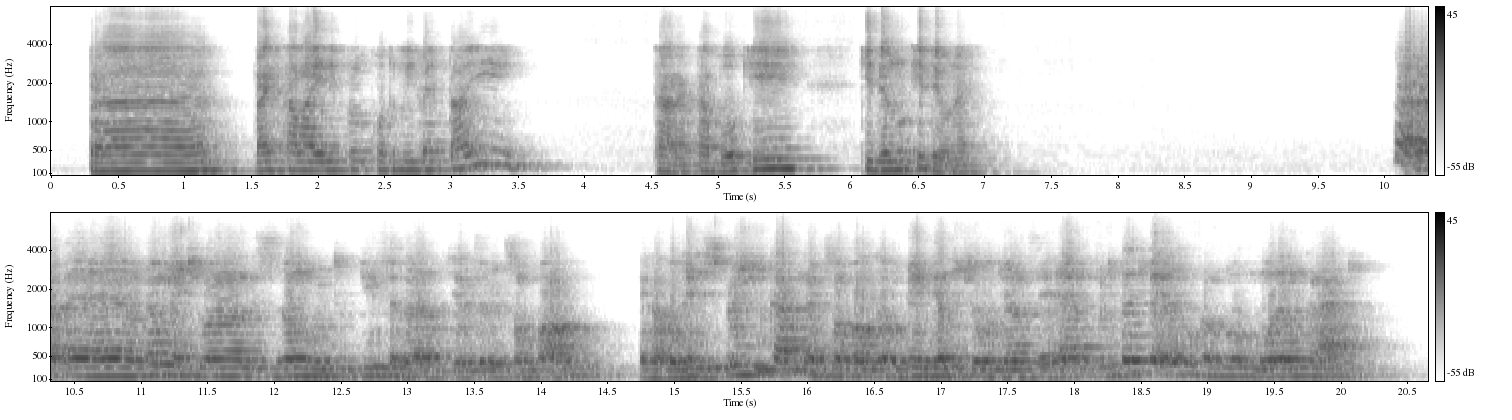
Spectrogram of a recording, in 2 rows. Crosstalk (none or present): none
